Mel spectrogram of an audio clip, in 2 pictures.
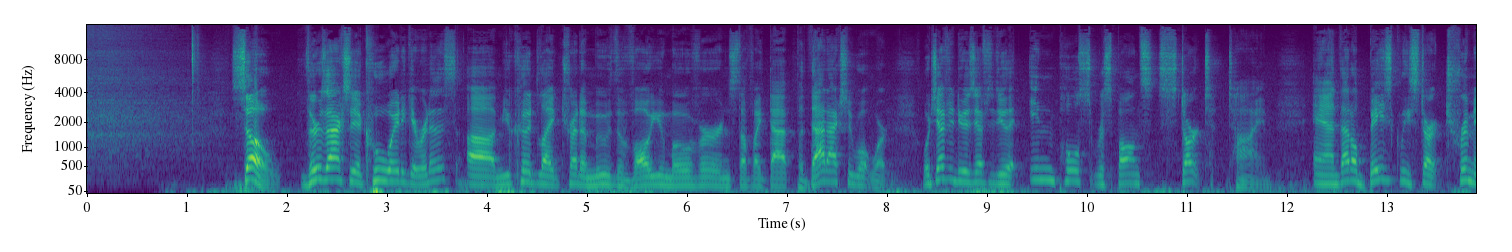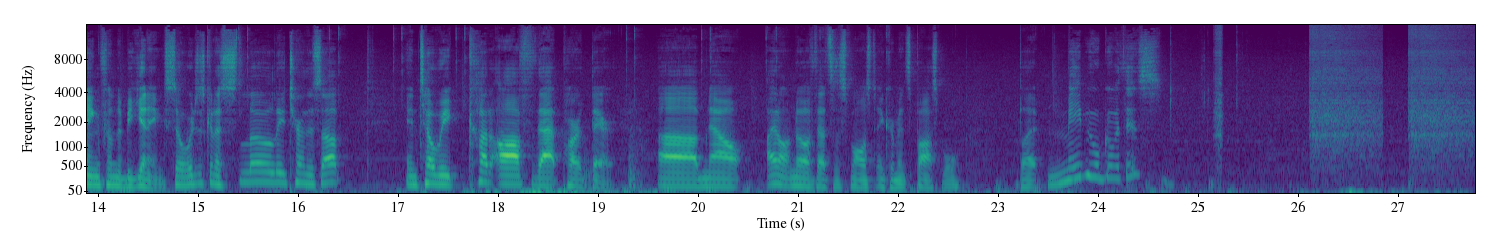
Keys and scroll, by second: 0.5 space, 2.8 typing, 24.4 space, 25.0 space, 26.1 space.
